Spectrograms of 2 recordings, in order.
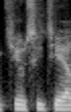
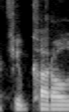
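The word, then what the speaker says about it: kubectl: instead of like using Cube CTL or cube cuddle if you say it wrong uh you just like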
